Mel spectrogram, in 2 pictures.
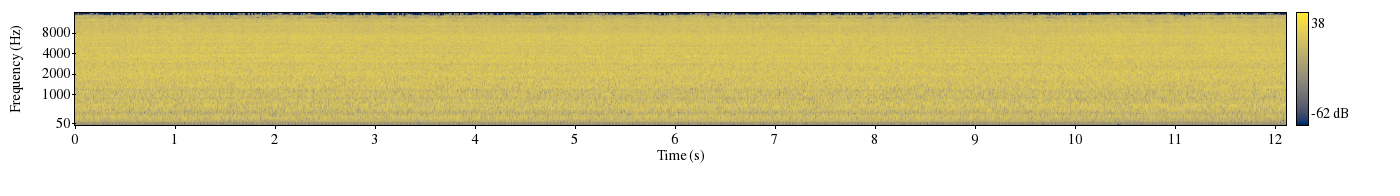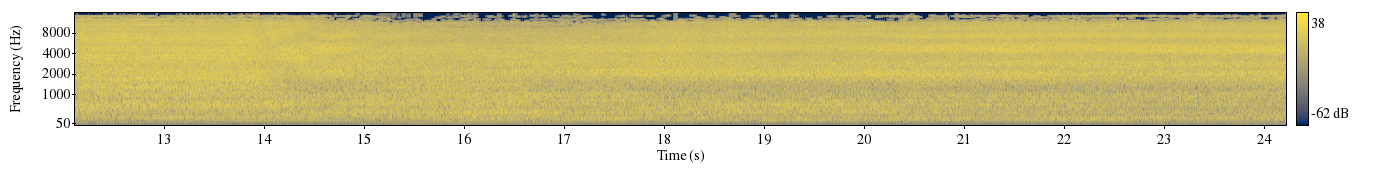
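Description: Hud-Son Oscar 52 portable bandsaw mill running loud and steady, its engine droning while the band blade saws through an oak log. About two-thirds of the way through, the sound drops slightly and loses some of its hiss.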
